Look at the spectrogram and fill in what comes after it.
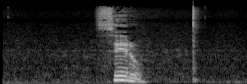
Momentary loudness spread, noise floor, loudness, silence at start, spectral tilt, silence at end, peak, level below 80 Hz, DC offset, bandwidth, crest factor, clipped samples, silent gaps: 18 LU; -47 dBFS; -18 LUFS; 0.95 s; -3.5 dB/octave; 0.5 s; 0 dBFS; -56 dBFS; under 0.1%; 16.5 kHz; 22 dB; under 0.1%; none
